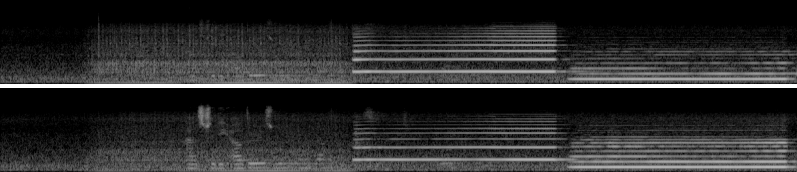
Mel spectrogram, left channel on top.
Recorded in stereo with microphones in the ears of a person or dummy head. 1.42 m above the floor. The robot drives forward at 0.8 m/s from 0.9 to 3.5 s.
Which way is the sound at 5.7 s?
50° right (ahead or behind).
